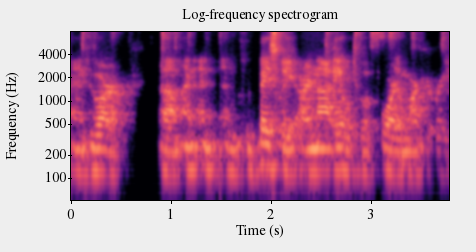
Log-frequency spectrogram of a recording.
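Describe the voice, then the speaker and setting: The speaker is a man. He talks very fast. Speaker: property developer. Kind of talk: public presentation. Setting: town board meeting. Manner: hesitant with many fillers.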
